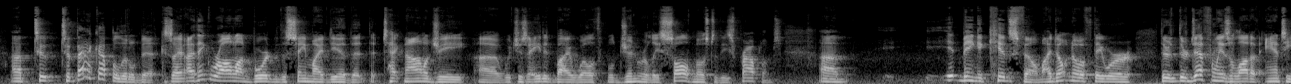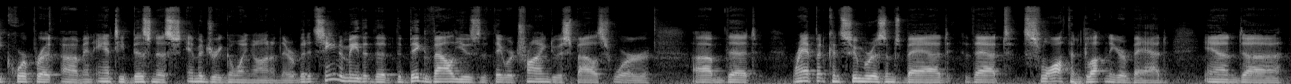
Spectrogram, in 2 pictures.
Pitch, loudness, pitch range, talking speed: 120 Hz, -21 LUFS, 105-140 Hz, 225 wpm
